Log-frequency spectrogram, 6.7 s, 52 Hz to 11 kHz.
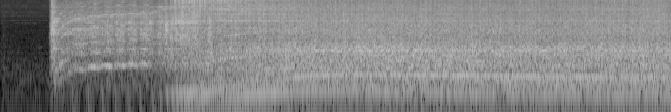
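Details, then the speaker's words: FC3S Mazda RX-7 Turbo II rotary, first start after sitting for years, with the fuel system redone and the idle set screw adjusted. It cranks, catches and settles into a smooth, steady, buzzy idle without hunting. Normal idle. "Boys, we have an idling rotary. I think I need to adjust the set screw down a little bit, but maybe I need to add a little bit of set screw."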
